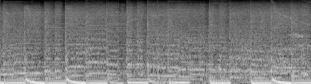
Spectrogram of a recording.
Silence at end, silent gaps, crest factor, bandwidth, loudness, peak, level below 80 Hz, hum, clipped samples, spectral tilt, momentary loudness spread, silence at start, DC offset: 0 s; none; 10 dB; over 20 kHz; -12 LUFS; 0 dBFS; -12 dBFS; none; under 0.1%; -4.5 dB/octave; 3 LU; 0 s; under 0.1%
